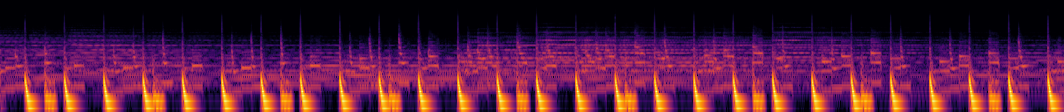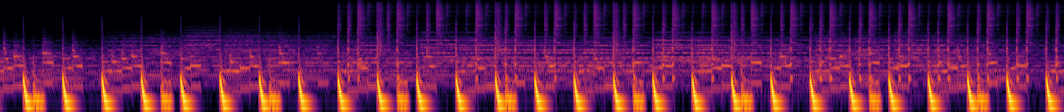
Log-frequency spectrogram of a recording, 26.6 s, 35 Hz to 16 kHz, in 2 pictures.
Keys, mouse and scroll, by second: 0.0-1.3 typing, 2.4 right click, 3.1 click, 3.1 typing, 5.3-6.4 drag, 7.6-10.0 typing, 11.6-16.4 typing, 16.9 Return, 18.2-21.6 typing, 25.4 Return.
